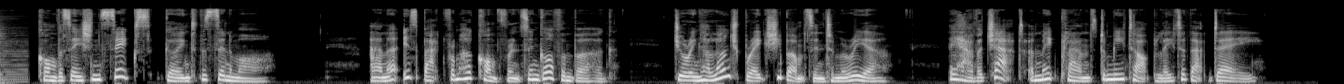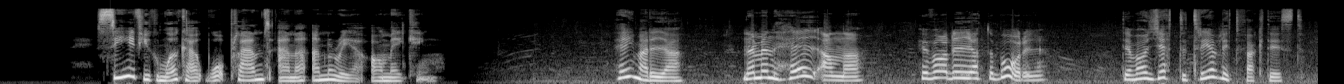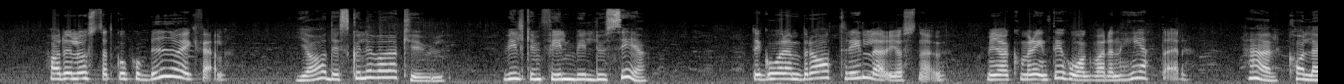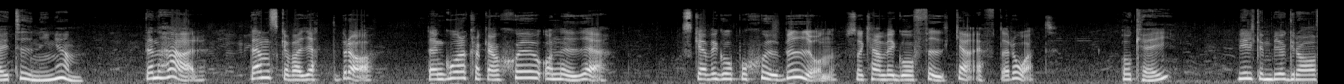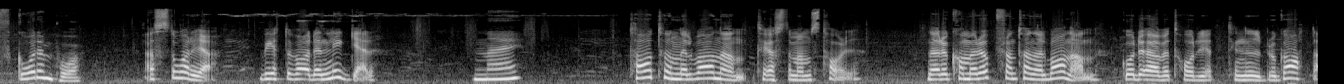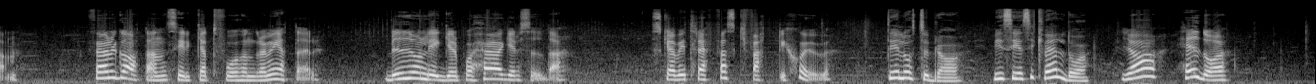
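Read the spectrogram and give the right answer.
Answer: To see a thriller at the 7 o'clock showing at the Astoria cinema that evening (meeting at 7:15), then have coffee afterwards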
